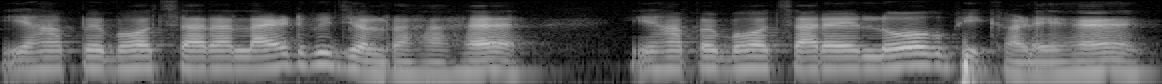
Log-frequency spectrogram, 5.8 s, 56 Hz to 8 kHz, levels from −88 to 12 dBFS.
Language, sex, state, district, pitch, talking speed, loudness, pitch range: Hindi, male, Jharkhand, Palamu, 135 Hz, 175 wpm, -20 LUFS, 120-140 Hz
